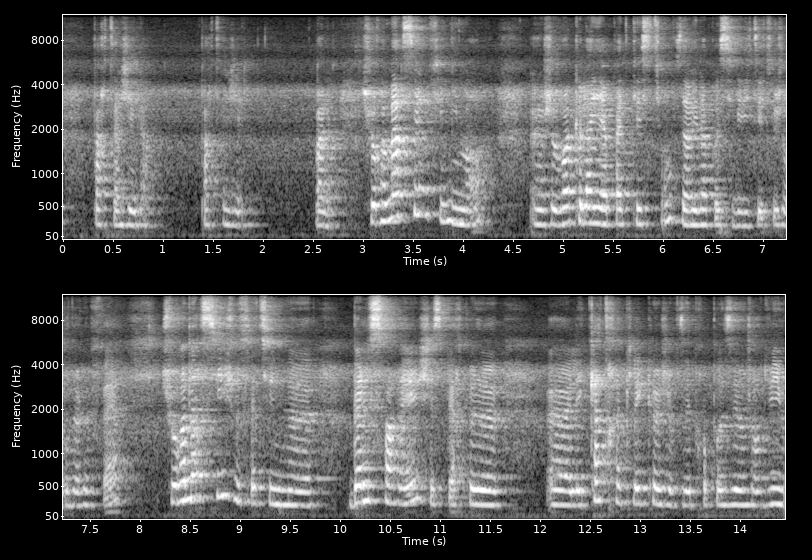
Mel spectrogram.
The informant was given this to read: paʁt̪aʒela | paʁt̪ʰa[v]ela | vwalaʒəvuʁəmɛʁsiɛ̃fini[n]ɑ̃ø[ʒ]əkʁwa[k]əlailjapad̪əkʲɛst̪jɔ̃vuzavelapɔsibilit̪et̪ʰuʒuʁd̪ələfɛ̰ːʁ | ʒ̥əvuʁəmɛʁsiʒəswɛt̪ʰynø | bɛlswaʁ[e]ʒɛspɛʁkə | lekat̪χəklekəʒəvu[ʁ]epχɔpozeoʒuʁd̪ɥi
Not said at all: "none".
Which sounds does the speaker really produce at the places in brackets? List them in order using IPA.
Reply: ʒ, m, ʒ, k, e, z

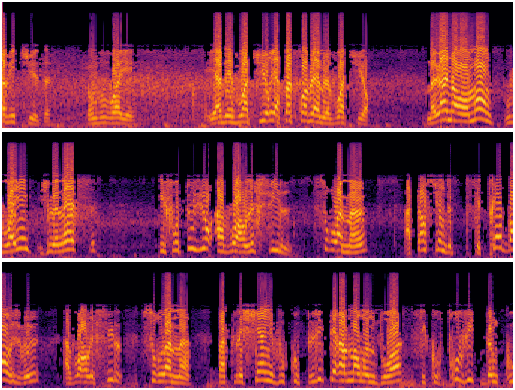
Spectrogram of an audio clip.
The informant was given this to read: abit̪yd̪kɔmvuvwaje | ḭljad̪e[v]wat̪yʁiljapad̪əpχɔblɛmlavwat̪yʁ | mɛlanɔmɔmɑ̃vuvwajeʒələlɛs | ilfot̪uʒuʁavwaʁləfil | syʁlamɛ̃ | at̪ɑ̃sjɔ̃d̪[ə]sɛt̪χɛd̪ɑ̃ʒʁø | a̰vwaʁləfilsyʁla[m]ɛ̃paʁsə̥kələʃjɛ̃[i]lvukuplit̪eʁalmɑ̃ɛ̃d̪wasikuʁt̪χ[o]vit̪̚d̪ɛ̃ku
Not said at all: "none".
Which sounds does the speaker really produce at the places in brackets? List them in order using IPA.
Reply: v, ə, m, i, o

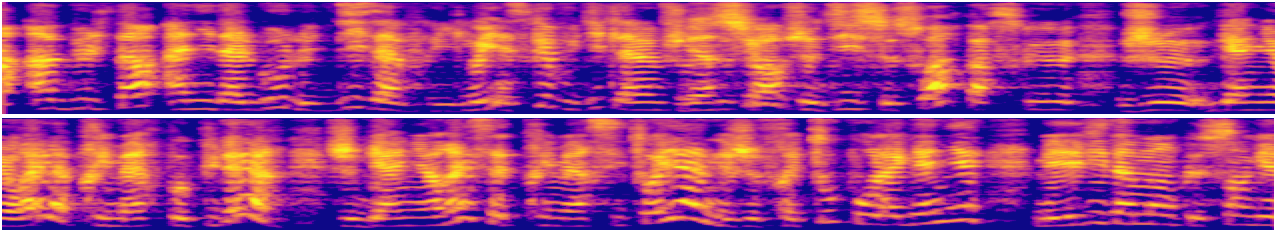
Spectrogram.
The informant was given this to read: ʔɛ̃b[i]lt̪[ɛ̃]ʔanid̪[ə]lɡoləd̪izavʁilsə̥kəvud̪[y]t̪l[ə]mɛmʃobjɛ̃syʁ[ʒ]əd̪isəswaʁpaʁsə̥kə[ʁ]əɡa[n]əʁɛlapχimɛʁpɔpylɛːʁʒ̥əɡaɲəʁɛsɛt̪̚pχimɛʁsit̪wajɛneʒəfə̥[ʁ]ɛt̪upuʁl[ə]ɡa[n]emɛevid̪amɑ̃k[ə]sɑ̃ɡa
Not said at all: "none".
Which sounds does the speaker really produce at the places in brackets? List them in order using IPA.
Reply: y, ɛ̃, a, i, a, ʒ, ʒ, ɲ, ʁ, a, ɲ, ə

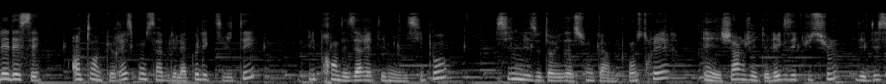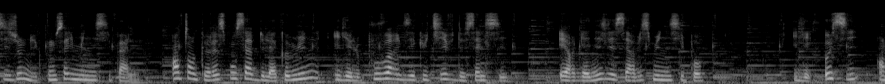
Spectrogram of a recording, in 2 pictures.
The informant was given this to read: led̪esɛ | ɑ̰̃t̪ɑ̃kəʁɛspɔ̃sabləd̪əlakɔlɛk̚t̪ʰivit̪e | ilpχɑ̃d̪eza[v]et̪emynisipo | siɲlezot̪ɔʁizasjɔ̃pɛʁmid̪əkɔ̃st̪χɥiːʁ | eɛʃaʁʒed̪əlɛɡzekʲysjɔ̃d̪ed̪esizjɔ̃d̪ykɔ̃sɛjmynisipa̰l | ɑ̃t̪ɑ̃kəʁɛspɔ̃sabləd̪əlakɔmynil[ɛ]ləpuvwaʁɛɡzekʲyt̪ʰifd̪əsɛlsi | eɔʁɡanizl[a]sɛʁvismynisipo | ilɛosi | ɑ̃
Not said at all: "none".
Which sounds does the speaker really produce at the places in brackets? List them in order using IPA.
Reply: ʁ, ɛ, e

